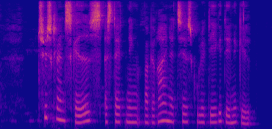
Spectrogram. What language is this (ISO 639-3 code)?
dan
